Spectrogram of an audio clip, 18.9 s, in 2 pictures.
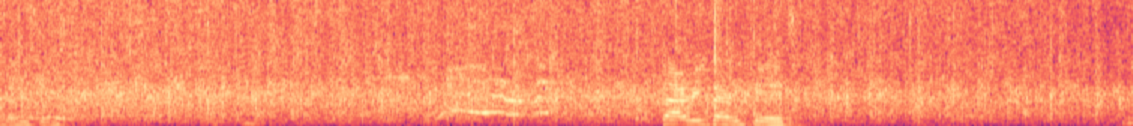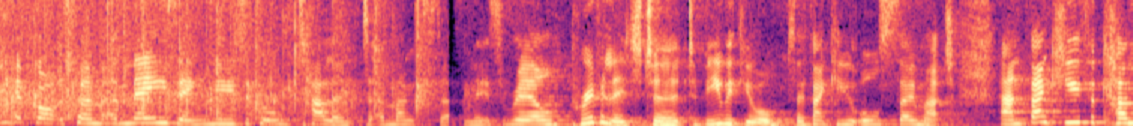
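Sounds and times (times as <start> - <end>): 
audience applause: 0.0 - 13.1
speech: 5.6 - 6.8, 9.7 - 18.8.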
